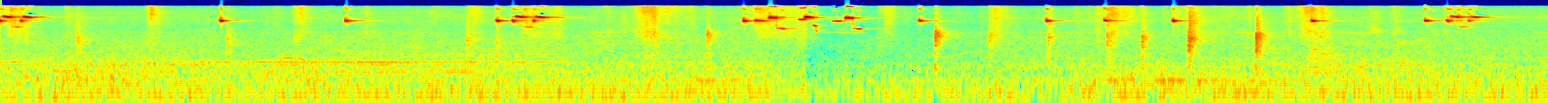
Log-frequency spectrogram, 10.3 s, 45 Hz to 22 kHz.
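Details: Five-month-old Cuban grassquit from a 2022 brood with a loud, clear silva australiano song and a particular trill learned from a tutor. Short, very high-pitched pips and tight clusters of notes recur irregularly throughout, with low background rumble.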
